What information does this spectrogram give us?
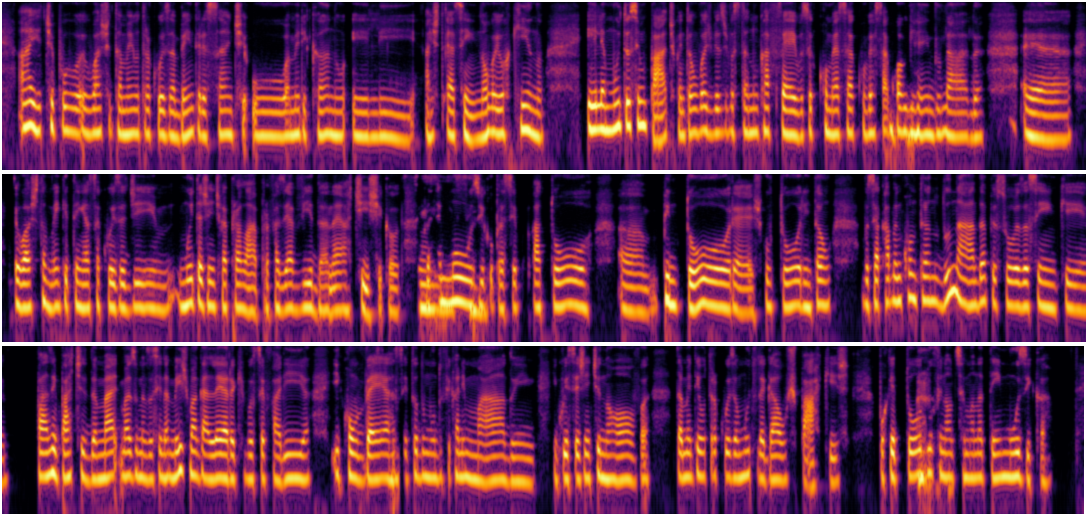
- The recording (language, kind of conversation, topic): Portuguese, podcast, Qual lugar você sempre volta a visitar e por quê?
- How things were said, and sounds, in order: tapping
